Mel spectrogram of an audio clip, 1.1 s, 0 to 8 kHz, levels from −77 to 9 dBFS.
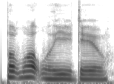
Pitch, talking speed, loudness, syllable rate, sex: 130 Hz, 265 wpm, -17 LUFS, 5.0 syllables/s, male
